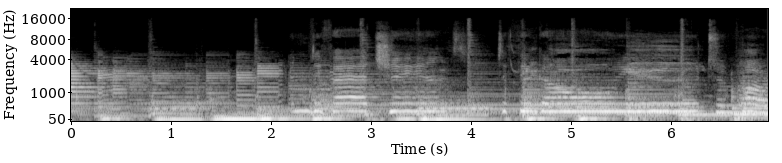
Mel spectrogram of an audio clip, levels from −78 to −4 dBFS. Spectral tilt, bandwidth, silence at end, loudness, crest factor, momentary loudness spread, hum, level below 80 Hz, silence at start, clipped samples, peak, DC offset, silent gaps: -7 dB/octave; 12 kHz; 0 s; -16 LUFS; 14 dB; 8 LU; none; -20 dBFS; 0 s; under 0.1%; 0 dBFS; under 0.1%; none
